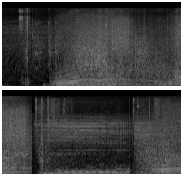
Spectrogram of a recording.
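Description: A quad bike engine starts and revs.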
